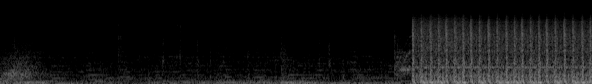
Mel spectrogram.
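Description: Automatic gunfire aimed at a sectoid in XCOM 2: scattered sharp clicks and cracks give way to a loud, dense, continuous burst of shots that fills the last two seconds.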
